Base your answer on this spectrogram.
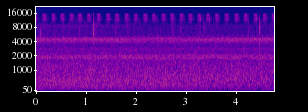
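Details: Crickets on a summer night beside a campfire: a steady, shrill, unbroken trill with a fast pulsing shimmer above it, and a few faint crackles from the fire.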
